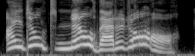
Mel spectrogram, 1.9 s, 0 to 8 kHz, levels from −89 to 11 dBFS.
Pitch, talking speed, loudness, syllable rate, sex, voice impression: 320 Hz, 185 wpm, -15 LUFS, 4.4 syllables/s, female, feminine, adult-like, slightly bright, clear, slightly refreshing, friendly, slightly reassuring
